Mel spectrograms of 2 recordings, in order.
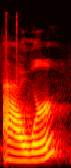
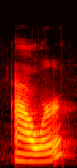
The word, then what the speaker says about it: hour: Sim, existem palavras em inglês que o H não vai ser pronunciado, como o caso de hour, hour, hora.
